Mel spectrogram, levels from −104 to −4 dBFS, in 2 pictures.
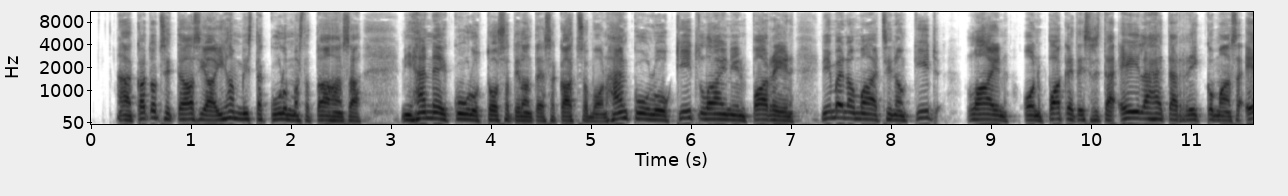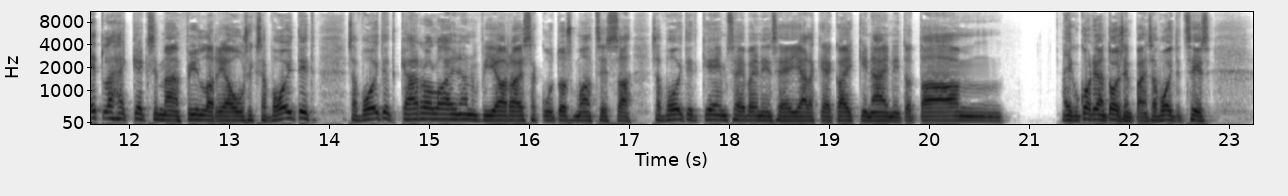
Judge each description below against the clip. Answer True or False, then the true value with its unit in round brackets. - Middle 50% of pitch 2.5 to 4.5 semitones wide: True (4.1 semitones)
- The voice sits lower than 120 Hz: False (135 Hz)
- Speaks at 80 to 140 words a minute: False (155 wpm)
